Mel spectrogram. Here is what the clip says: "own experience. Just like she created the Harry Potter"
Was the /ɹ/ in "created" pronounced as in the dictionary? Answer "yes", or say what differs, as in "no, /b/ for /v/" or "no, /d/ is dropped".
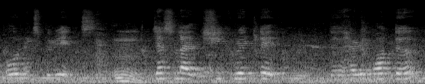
yes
